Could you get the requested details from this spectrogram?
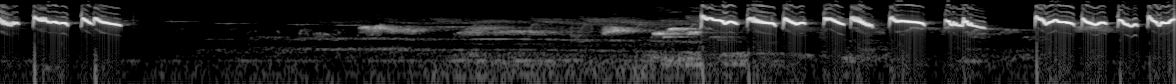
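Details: White-eye in fighting warble (líu đấu) for rousing rival birds. A short burst of high hooked whistles, then soft lower chatter, then a fast run of about ten piercing whistled notes.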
